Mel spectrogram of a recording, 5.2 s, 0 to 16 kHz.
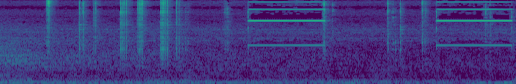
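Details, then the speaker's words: Multimeter continuity test on a brand-new fuel level sender for an '84 Bronco, which pegs the gauge once installed: two steady high beeps over handling clicks, continuity from terminal to ground; the new sender is shorted. "Stick one here. Ground it out. I'm not sure why, but I ran into this crap before too."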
